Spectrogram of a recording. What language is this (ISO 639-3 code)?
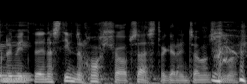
cym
